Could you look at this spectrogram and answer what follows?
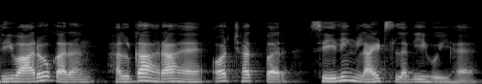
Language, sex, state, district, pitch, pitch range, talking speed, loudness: Hindi, male, Jharkhand, Ranchi, 130 Hz, 120-155 Hz, 175 wpm, -21 LUFS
